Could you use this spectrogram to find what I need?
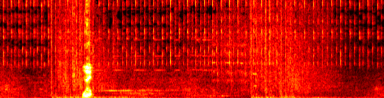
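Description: Naval guns boom with deep rumbling blasts.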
